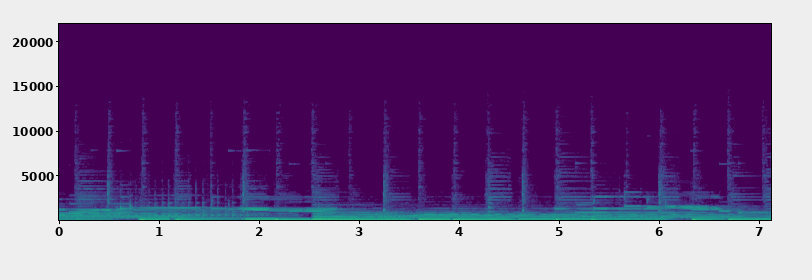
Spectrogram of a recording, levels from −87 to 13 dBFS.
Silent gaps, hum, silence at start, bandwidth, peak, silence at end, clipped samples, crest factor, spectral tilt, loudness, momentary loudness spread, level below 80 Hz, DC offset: none; none; 0 s; 8.4 kHz; -14 dBFS; 0 s; under 0.1%; 14 dB; -9 dB/octave; -30 LUFS; 6 LU; -36 dBFS; under 0.1%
